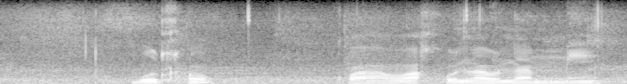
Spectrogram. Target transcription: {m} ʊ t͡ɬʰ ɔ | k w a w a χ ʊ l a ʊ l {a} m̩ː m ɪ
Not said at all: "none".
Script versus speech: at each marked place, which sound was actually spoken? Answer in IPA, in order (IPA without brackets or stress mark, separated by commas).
b, a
